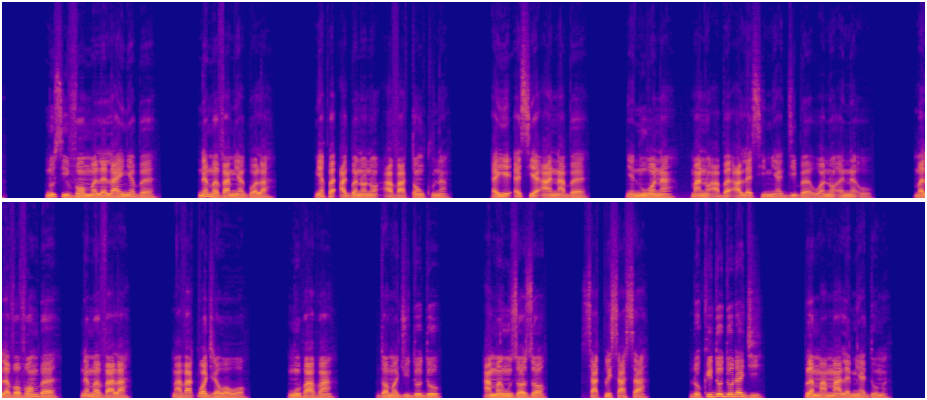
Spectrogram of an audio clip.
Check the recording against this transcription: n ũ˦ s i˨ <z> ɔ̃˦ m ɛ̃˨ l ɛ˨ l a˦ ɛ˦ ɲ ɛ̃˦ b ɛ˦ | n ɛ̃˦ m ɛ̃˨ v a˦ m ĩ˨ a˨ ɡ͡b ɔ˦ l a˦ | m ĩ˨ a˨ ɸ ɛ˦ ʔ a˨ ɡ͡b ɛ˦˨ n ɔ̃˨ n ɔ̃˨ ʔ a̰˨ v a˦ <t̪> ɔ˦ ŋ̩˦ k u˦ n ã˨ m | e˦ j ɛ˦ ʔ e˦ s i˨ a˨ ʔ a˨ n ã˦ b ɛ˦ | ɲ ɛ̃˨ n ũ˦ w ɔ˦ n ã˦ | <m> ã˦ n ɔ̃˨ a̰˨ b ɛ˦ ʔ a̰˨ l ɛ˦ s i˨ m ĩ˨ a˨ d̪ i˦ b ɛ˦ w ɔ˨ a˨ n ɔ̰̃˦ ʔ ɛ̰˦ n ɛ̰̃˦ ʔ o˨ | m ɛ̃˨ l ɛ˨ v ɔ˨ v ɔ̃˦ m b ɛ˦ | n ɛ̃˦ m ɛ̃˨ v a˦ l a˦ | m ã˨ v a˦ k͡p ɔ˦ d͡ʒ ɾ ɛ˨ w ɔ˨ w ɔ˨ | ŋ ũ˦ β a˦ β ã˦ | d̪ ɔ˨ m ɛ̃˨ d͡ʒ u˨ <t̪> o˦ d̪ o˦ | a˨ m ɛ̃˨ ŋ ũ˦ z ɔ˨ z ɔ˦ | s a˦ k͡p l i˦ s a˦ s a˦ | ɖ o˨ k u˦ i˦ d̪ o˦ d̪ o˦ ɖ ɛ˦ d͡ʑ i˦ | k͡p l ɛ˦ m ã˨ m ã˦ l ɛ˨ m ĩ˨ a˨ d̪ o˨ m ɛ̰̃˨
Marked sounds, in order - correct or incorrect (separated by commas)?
incorrect, correct, correct, incorrect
